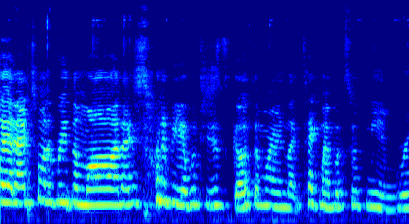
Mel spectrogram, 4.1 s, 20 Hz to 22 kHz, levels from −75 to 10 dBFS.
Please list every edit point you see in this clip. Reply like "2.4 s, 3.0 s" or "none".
none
